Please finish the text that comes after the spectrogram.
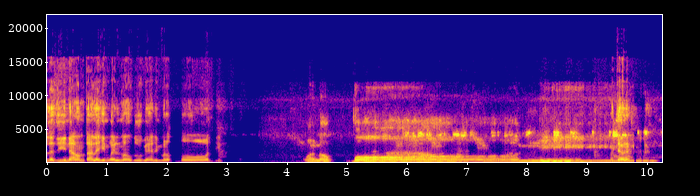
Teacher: Jadi sebutan dia itu dia seluruh tepi lidah menekan ke geraham atas kiri atau kanan. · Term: hufdhan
